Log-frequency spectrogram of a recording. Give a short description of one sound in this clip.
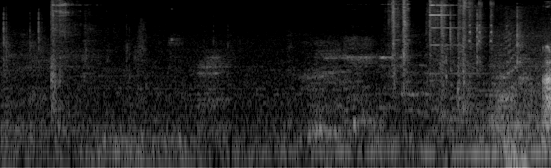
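Short electronic menu clicks and chimes sound.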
